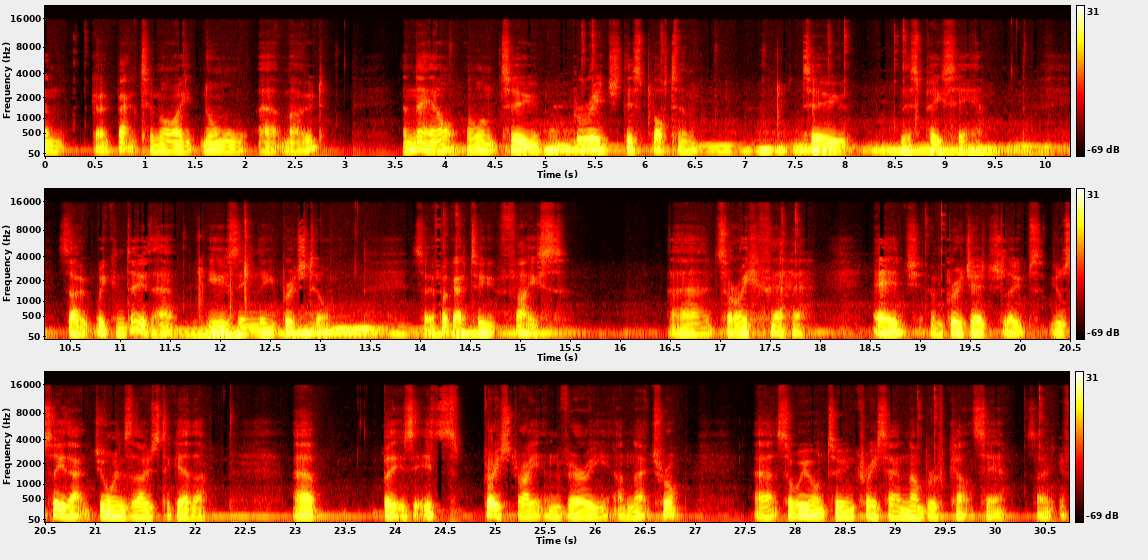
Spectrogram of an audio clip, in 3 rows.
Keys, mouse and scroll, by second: 0.4-1.5 drag, 1.5-3.5 middle drag, 3.5-4.0 scroll up 1, 4.1-5.4 middle drag, 5.4 click, 6.2 shift+click, 6.8-7.9 middle drag, 7.9 shift+click, 8.6 shift+click, 9.1-12.2 middle drag, 14.3-17.5 drag, 17.7-20.3 drag, 20.3-23.3 middle drag, 29.3-30.7 drag.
